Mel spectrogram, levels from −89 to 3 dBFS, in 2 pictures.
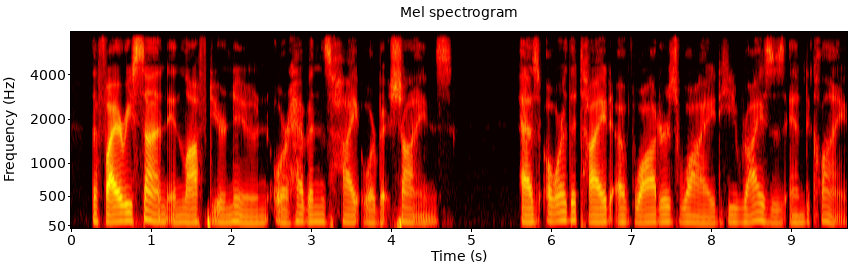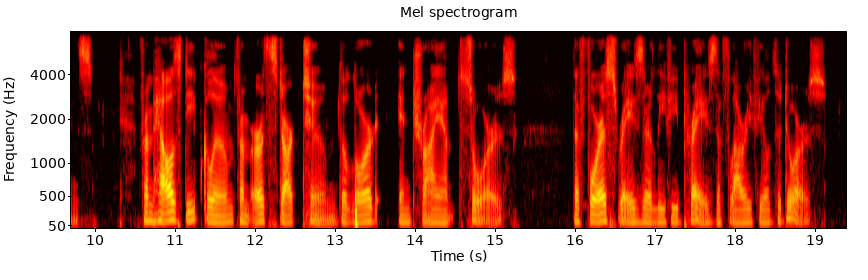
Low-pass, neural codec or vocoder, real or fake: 7.2 kHz; none; real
